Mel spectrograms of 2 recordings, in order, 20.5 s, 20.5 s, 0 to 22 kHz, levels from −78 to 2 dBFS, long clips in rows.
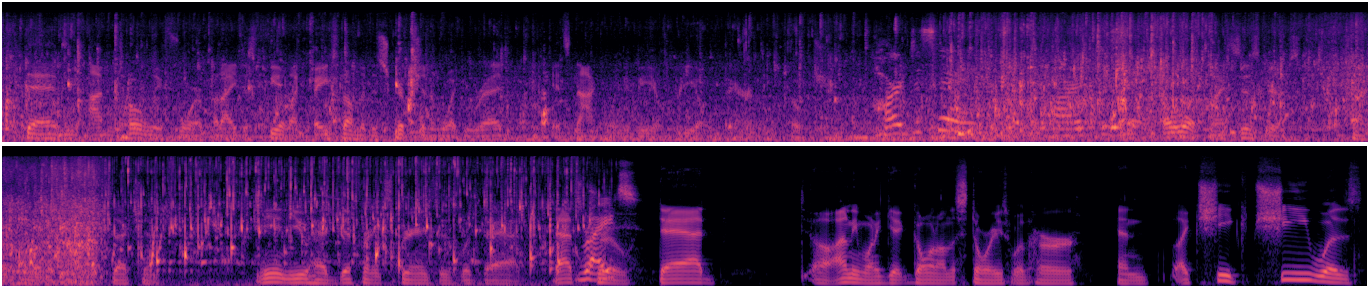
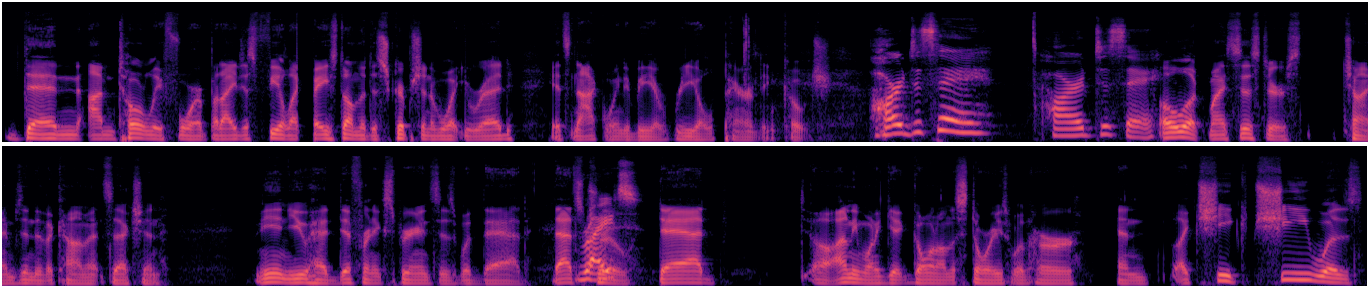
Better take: second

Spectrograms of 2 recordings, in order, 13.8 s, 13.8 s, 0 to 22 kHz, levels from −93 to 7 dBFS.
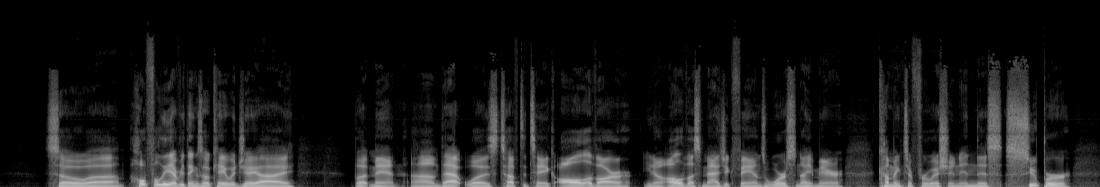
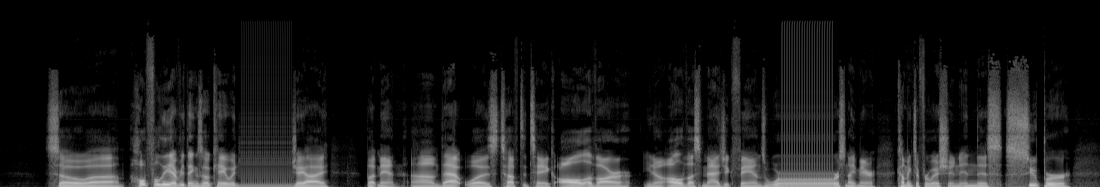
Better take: first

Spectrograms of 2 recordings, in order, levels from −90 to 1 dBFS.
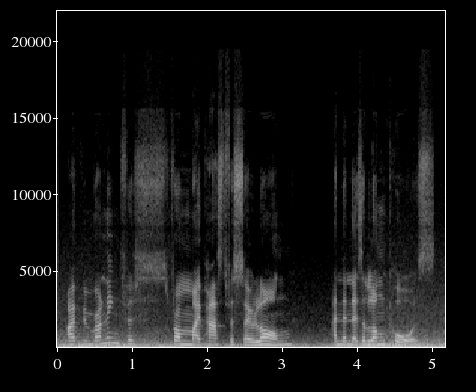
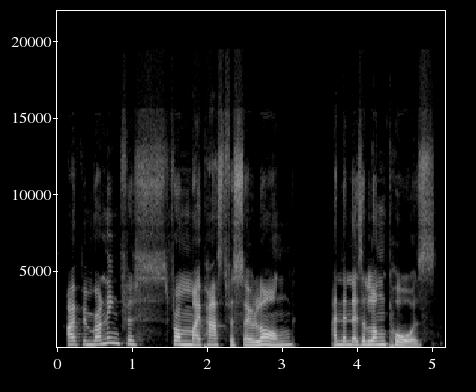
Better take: second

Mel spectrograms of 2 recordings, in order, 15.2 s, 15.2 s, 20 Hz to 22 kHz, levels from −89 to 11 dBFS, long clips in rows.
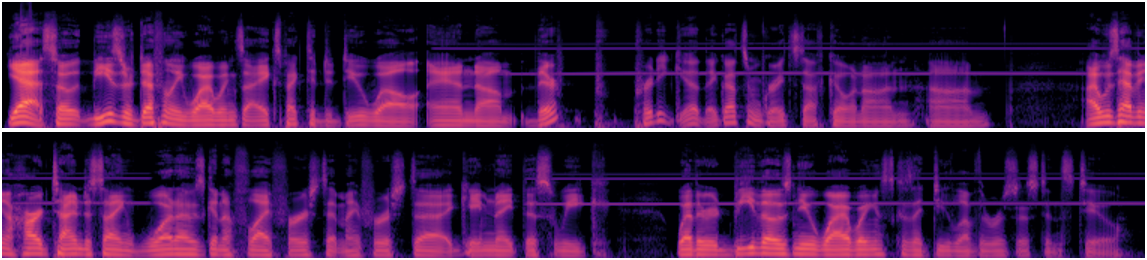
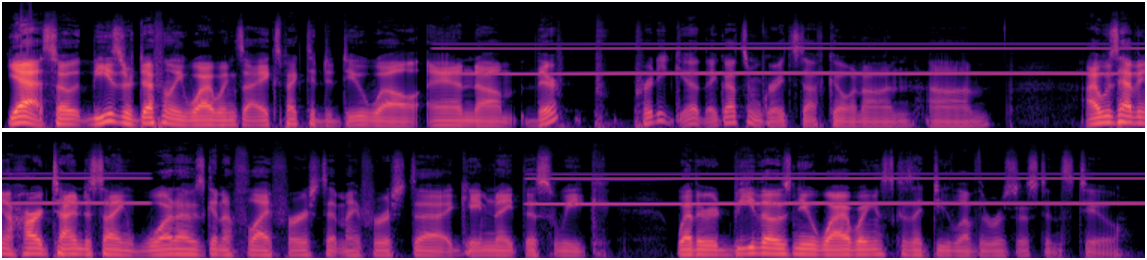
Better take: first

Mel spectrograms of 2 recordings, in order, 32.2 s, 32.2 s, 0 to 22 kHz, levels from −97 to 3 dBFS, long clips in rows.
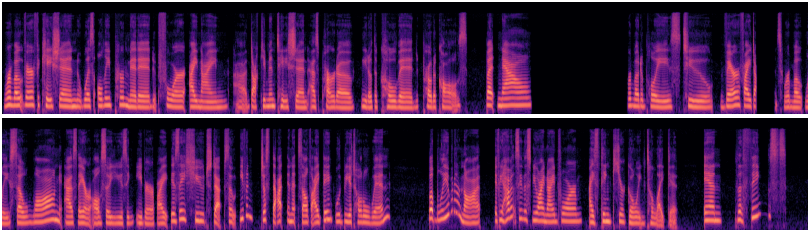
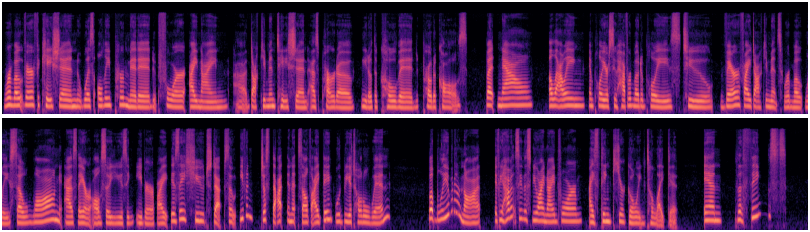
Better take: second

